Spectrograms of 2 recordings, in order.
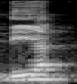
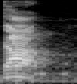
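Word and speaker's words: the: আর ভাওয়াল সাউন্ডের পূর্বে যদি দি টিএইসি আসে তখন উচ্চারণটা হবে দি। আর কনসোনেন্ট সাউন্ডের পূর্বে যদি টিএইসি আসে তখন উচ্চারণ হবে ডা।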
